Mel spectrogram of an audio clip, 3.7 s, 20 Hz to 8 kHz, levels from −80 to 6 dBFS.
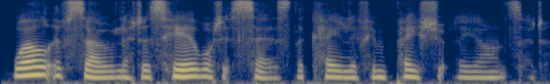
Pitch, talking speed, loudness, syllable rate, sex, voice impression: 190 Hz, 215 wpm, -20 LUFS, 5.4 syllables/s, female, feminine, adult-like, relaxed, weak, dark, soft, slightly fluent, calm, elegant, kind, modest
